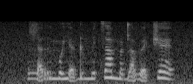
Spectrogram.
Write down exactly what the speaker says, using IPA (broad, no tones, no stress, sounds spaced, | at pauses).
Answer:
ɮ a̰ r m o j ɛ̰ ɖ u m i t͡s a m a ɖ a̰ v ɛ̰ t͡ʃ ɛ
